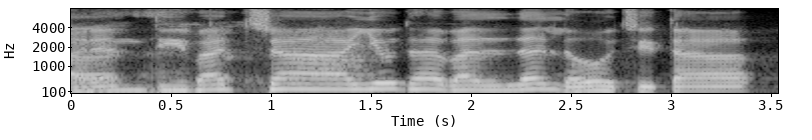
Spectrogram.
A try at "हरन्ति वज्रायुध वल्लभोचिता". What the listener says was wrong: वल्ललो नहीं, वल्लभो होना चाहिए। वल्लोल, वल्लोलो कहाँ हो गया?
